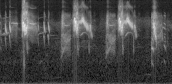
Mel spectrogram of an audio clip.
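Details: Common starling producing dry clicking notes and loud buzzy, grating bursts, roughly four bursts in three and a half seconds, separated by short pauses.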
